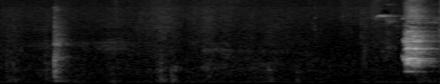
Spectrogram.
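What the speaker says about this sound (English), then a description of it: "I have to go let my dog in." A dog barks to be let in, with a few faint yips and whimpers followed by one louder, closer bark at the end, in an otherwise quiet indoor room.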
